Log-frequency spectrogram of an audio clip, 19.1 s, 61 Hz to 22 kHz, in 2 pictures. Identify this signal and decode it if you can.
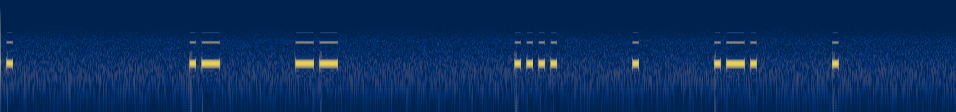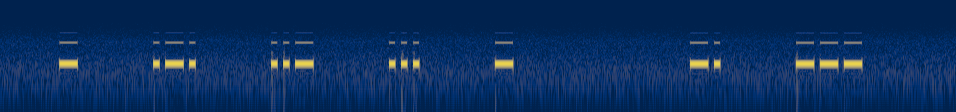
Morse code, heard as a keyed tone, machine-sent, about 20 wpm, spaced as for 9 wpm, 780 Hz. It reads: … AM HERE TRUST NO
